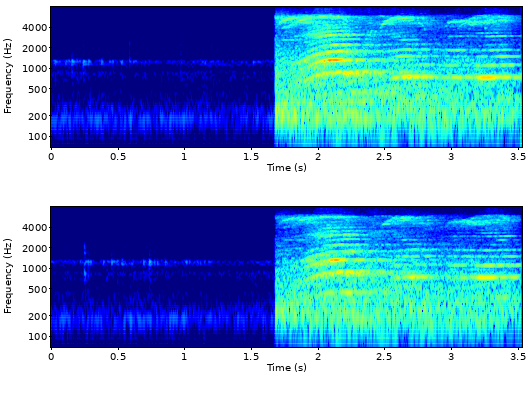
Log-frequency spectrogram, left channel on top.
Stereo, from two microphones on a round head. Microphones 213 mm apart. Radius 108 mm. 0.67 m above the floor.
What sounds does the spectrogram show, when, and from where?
1.7 s a shout: 40° left (ahead or behind), 0.6 m; by 3.4 s 75° left (ahead or behind), 3 m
